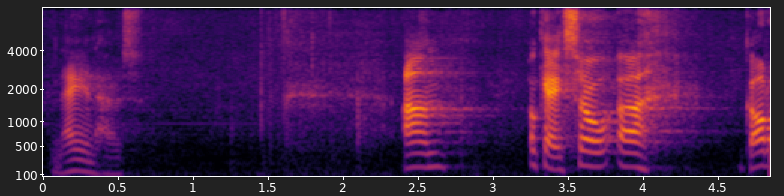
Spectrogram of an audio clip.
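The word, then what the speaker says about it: Nijenhuis: word on pronunciation so I often hear this pronounced as Nan ho or something like that okay so I think Albert nanh house was a Dutch mathematician so it's called Nan house um okay so uh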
